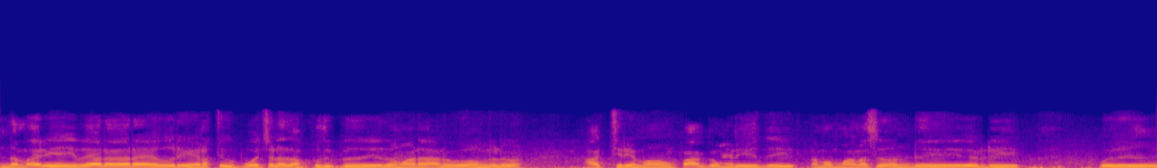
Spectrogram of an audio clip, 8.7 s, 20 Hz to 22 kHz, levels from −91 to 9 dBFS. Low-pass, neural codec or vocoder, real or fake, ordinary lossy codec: none; codec, 16 kHz, 2 kbps, X-Codec, WavLM features, trained on Multilingual LibriSpeech; fake; none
